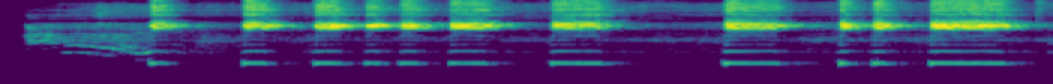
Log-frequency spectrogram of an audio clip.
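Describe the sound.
A motorbike horn honks in a series of short, bright, buzzy blasts with uneven gaps, loud and alone without talk.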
